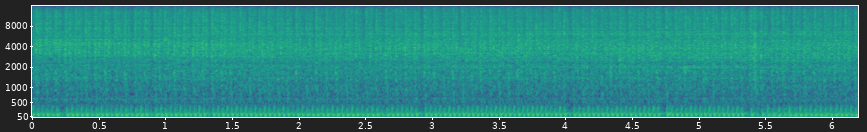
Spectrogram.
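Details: 1981 Kawasaki KZ440 twin idling cold during warm-up: steady low beat with a loose, uneven knock ticking through it; engine knocking during warm-up, origin unknown.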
